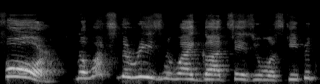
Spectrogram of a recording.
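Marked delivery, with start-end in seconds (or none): 0.0-0.6 "For." loud and higher; stressed word. Shown as a demonstration. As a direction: ring out "For." as the answer. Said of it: "God gives a reason".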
